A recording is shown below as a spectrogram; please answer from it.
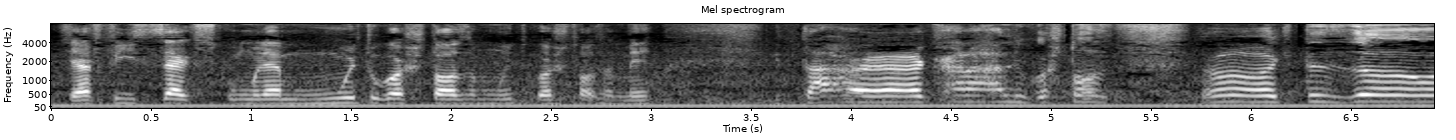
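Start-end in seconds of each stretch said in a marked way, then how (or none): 3.6-6.9 aroused moan. Retold or imitated. Acting out sex climax moaning.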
